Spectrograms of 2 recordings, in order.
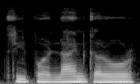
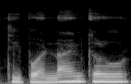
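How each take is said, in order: Both takes have the same delivery.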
